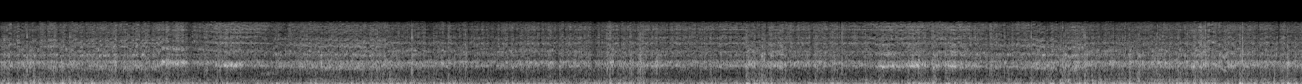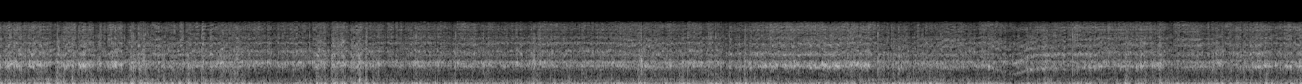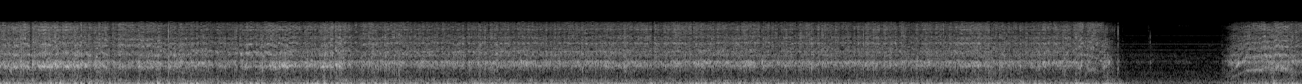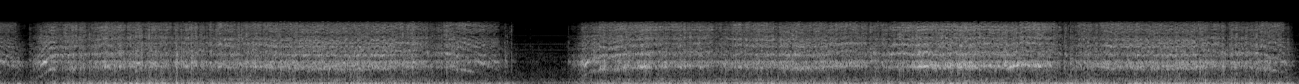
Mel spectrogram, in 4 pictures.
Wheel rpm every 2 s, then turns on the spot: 220, 230, 230, 230, 220, 220, 230, 230, 230, 230, 220, 200, 220, 220, 230, 230, 230, 230, 120, 100, 220, 180, 120, 220, 210, 170.
none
